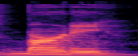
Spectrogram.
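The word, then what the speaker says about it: Boerne: high school that's that that looks like born but it's Bernie that's how Germans pronounce it I guess uh just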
